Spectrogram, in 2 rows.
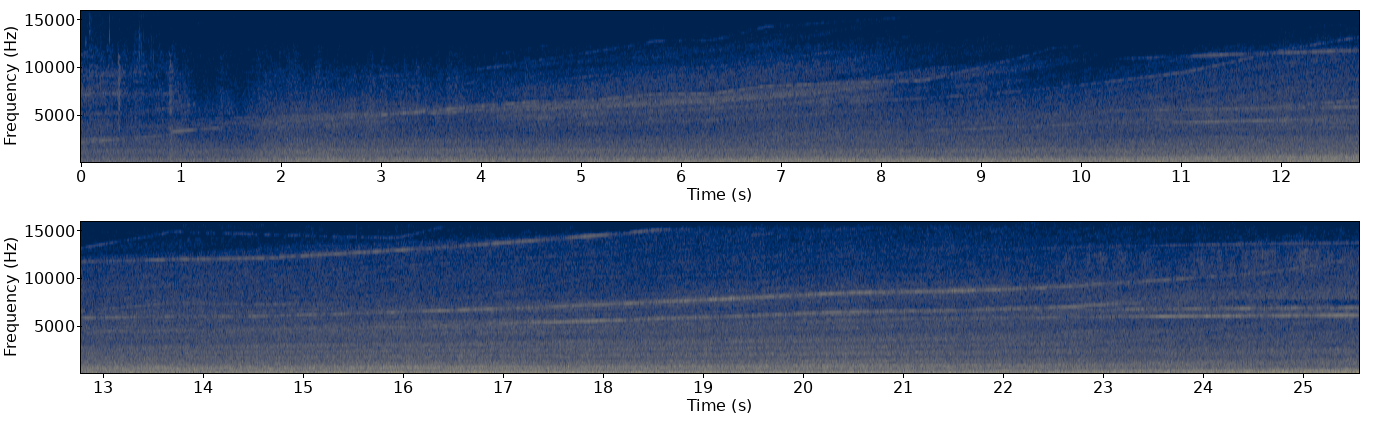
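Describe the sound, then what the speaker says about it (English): The auxiliary power unit of an Airbus A380 starting up in a flight simulator: a steady jet whine that builds and rises in pitch over about twenty-five seconds, loud and unbroken, with no voices. "Oh, that is an APU startup, at least it sounds like it."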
